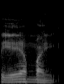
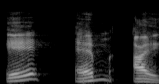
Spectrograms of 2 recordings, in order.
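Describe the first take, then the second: First: The letters run together into one word. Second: Each letter is said with short gaps between. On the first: The speaker calls it wrong. "Not A M I. A M I meaning which girl in Telugu" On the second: The speaker calls it right. "A M I gives some millisecond gaps"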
